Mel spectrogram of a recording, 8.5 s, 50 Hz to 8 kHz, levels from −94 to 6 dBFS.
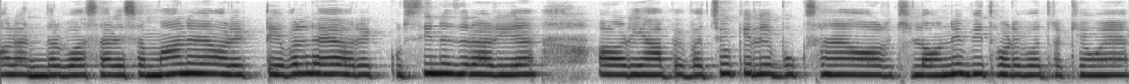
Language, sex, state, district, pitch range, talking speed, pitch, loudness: Hindi, female, Punjab, Fazilka, 290-310 Hz, 235 wpm, 295 Hz, -11 LUFS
